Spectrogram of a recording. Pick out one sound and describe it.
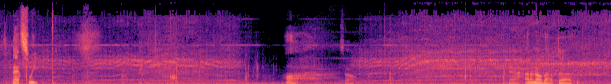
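A small electric motor whines steadily as a toy truck crawls along.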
